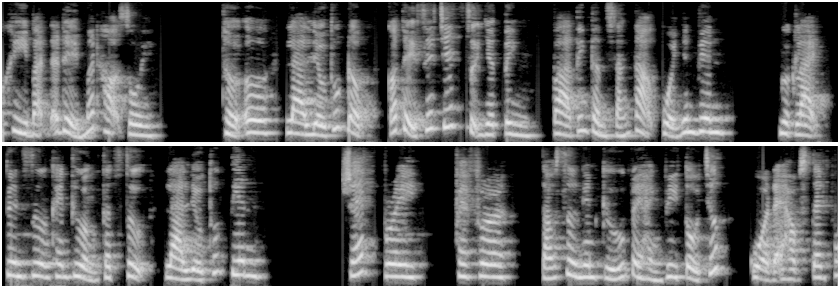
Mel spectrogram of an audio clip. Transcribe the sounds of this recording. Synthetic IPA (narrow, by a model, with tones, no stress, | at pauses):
xi˧ɓa̰ː˧˨nɗa̰ː˧˥ɗe˧˩mə˦˥t̚hɔ̰˧˨zo˨˩j | t̪ʰəː˧˩ʔəː˧laː˨˩li˨˩əwt̪ʰu˦˥ək̚ɗə˨˩wk͡p̚kɔ˨˦t̪ʰe˧˩se˦˥t̚t͡ɕe˦˥t̚sɨ̰˧˨ɲə˨˩t̚t̪ï˨˩ŋ̟vaː˨˩t̪i˧ŋ̟t̪ʰə˨˩nsaː˨˦ŋt̪a̰ː˧˨wku˧˩əɲə˧nvi˧ən | ŋɨ˨˩ək̚la̰ː˧˨jt̪wi˧ənzɨ˧əŋxa˧jŋ̟t̪ʰɨ˧˩əŋt̪ʰə˨˩t̚sɨ̰˧˨laː˨˩li˨˩əwt̪ʰu˦˥ək̚t̪i˧ən | zɛ˦˥f̚ɹə˧j | fɛ˧fəː˧ | zaː˨˦wsɨ˧˩ŋi˧ənkɨ˨˦wve˨˩ɦa˨˩jŋ̟vi˧t̪o˧˩t͡ɕɨ˦˥k̚ːu˧˩əɗa̰ː˧˨jɦa˨˩wk͡p̚st̪ɛ˧nfɔ˦˥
